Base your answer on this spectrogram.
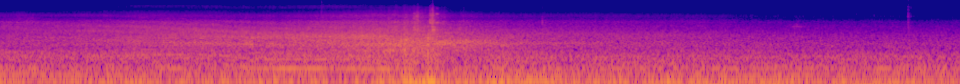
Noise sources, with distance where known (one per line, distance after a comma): medium-sounding engine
